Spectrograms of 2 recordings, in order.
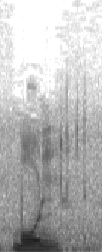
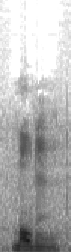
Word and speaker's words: bùn: For the people who come from the South Vietnam, they will pronounce like bùng, bùng, bùng, bùng, bùng, like B-U-N-G. Yeah, bùng. But it is bùn, bùn, bùn.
